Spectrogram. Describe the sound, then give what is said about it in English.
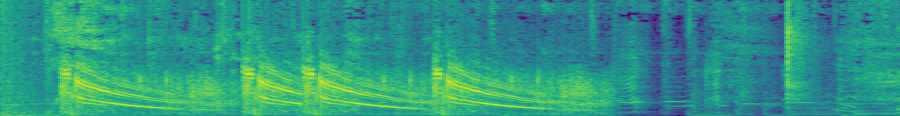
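A gunshot sound effect fires three times in a steady rhythm, each sharp bang trailed by a whistling tone that sweeps downward in pitch, followed by a brief clatter of softer mechanical noises. “You just heard the sound of a gunshot, but he did not shoot that shot.”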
